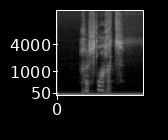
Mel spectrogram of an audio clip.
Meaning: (noun) 1. sex 2. gender 3. grammatical gender 4. lineage 5. generation 6. genus; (verb) past participle of slachten
- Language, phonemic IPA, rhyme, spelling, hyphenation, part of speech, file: Dutch, /ɣəˈslɑxt/, -ɑxt, geslacht, ge‧slacht, noun / verb, Nl-geslacht.ogg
